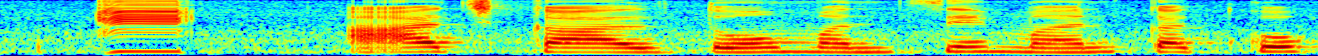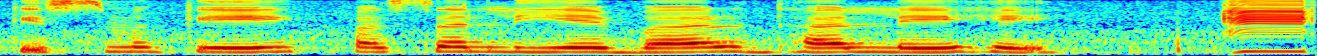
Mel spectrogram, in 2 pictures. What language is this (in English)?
Chhattisgarhi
